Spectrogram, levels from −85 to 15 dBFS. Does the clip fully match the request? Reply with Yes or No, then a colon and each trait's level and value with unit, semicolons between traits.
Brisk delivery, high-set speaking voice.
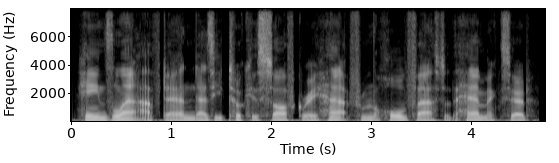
No: fast, 215 wpm; very low, 90 Hz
